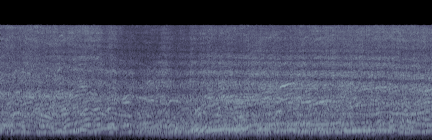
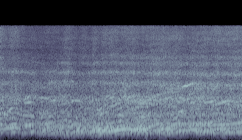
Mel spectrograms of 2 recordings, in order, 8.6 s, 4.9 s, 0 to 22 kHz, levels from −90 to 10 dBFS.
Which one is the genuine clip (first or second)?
first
